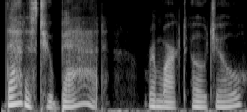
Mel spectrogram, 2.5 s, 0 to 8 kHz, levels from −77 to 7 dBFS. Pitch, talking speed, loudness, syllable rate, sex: 170 Hz, 145 wpm, -20 LUFS, 4.4 syllables/s, female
